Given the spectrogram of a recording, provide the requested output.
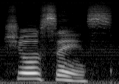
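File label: "show sense", Nigerian Pidgin, female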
